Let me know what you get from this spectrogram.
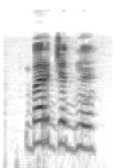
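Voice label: "бӧрддзӧдны", Komi-Zyrian, female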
